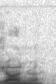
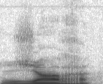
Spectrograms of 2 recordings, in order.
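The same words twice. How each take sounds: First: It is said with an English r sound. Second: It is said with a French throaty r sound. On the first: "in English, it is pronounced genre. Uh, stress on the first part" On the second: "you would say genre in French"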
